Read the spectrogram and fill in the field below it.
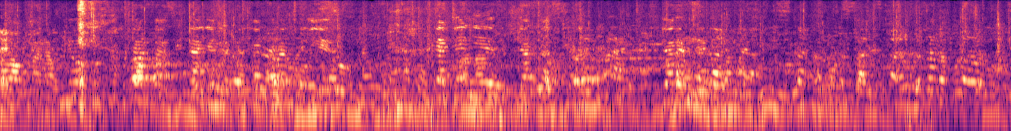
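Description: A crowd of men and women chatter all around, close by, outdoors.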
